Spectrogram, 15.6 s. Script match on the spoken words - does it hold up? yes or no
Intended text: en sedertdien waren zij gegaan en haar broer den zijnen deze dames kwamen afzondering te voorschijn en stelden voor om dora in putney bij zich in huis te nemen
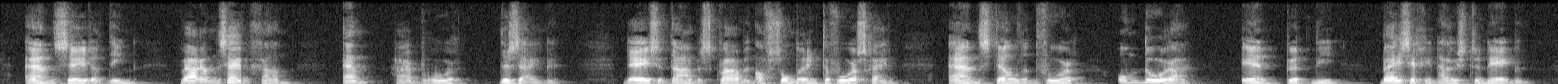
yes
